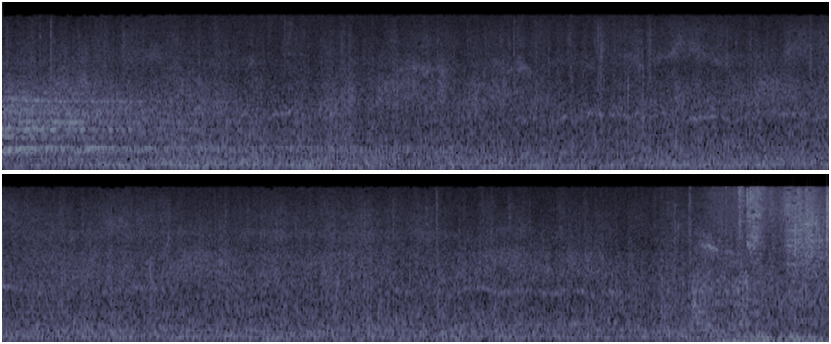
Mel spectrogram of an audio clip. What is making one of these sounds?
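Wind rushes loudly and steadily past a falling skydiver.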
